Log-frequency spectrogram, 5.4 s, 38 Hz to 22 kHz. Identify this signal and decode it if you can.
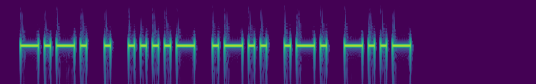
Morse code, heard as a keyed tone, about 21 wpm, 700 Hz. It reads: CE4LRX
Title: DXCC-100 Call Signs - 6 Characters - 20wpm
